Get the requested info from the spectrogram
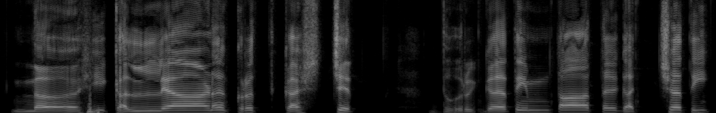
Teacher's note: ही की मात्रा ह्रस्व छोटी वाली होने की वजह से मैं ही और कल्याणकृत कश्चित ये शब्द सब एक साथ ही बोल रहा हूं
